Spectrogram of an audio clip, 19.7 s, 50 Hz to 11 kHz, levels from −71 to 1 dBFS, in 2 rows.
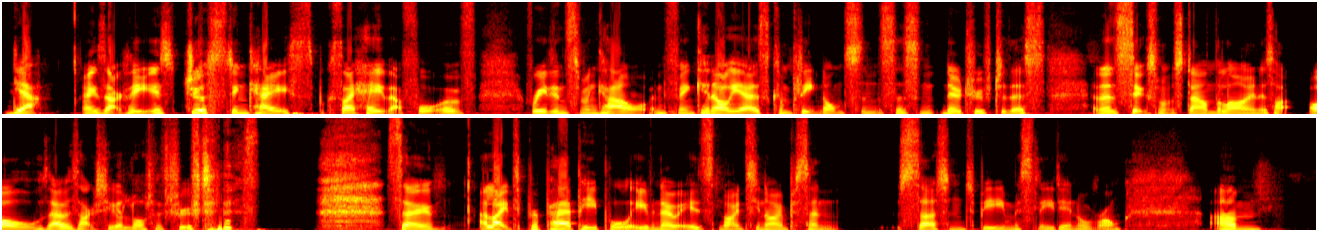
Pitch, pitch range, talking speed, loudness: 200 Hz, 190-220 Hz, 195 wpm, -18 LUFS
